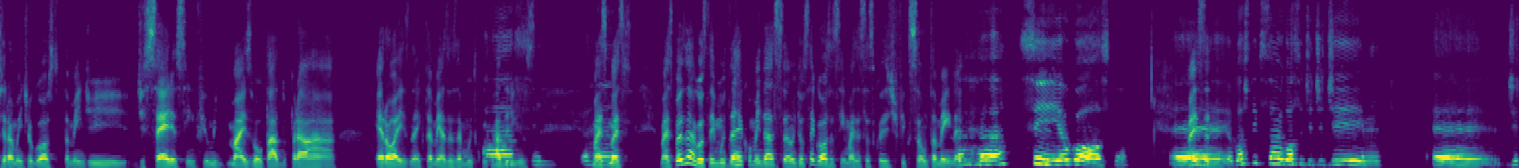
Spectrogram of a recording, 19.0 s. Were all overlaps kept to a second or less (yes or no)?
yes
